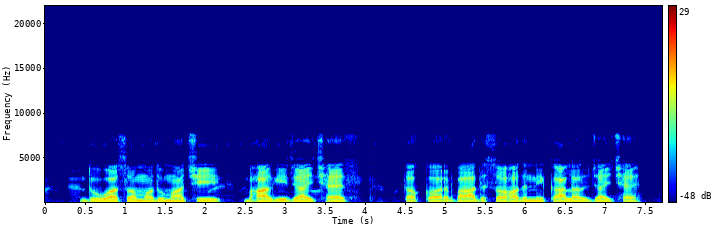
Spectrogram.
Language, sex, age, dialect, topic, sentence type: Maithili, male, 18-24, Eastern / Thethi, agriculture, statement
